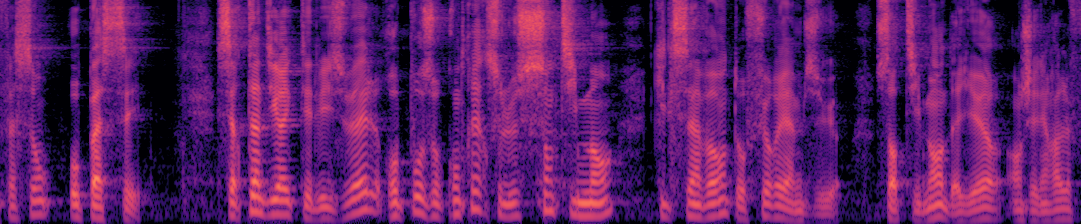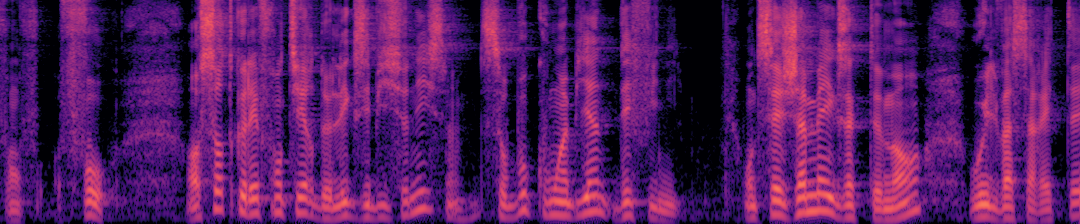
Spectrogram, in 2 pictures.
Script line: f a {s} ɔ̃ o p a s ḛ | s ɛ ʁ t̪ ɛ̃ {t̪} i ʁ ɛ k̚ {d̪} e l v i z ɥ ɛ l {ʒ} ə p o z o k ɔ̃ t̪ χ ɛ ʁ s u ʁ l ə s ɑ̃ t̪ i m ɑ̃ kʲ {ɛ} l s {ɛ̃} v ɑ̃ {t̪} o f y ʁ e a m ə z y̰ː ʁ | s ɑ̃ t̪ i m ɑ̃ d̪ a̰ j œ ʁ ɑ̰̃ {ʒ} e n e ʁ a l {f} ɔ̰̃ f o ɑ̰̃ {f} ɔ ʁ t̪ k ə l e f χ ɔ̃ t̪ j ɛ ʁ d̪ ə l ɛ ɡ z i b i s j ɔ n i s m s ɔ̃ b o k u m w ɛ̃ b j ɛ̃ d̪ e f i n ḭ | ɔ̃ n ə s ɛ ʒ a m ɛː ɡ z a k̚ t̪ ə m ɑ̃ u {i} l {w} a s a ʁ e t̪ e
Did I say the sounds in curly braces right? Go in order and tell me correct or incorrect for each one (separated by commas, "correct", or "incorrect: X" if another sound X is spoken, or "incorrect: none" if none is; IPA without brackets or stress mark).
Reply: correct, incorrect: d̪, incorrect: t̪, incorrect: ʁ, incorrect: i, correct, correct, correct, correct, incorrect: s, correct, incorrect: v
